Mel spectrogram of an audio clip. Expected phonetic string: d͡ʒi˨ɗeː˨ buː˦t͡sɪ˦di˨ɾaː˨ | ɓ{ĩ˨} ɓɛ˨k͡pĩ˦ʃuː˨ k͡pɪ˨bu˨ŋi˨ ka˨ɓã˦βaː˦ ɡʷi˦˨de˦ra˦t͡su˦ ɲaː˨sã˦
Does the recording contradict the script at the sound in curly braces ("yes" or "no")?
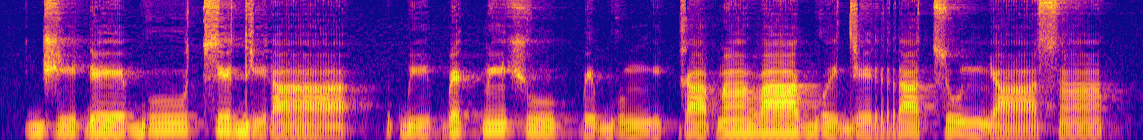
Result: yes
